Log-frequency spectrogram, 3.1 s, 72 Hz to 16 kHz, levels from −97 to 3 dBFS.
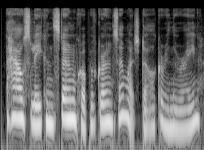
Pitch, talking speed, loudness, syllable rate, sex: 190 Hz, 275 wpm, -16 LUFS, 6.0 syllables/s, female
